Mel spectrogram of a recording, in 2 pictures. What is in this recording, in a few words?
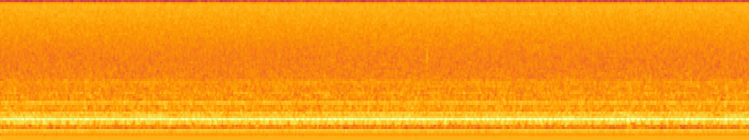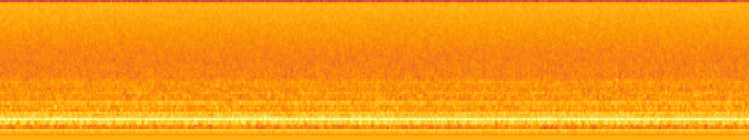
recording powerline intercom; with audacity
